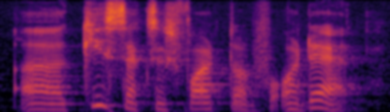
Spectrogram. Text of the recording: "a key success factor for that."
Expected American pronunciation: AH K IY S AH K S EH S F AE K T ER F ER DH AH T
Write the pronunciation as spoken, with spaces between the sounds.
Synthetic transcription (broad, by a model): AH K IY S AH K S EH S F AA T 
